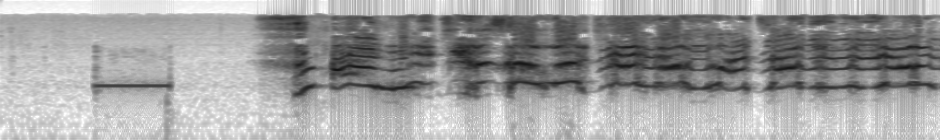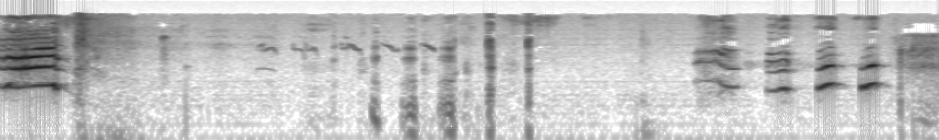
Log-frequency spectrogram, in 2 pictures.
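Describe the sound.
A person screaming in a long run of loud, high, strained vocal bursts with a crowing quality, then a pause followed by a few shorter, sharper cries.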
